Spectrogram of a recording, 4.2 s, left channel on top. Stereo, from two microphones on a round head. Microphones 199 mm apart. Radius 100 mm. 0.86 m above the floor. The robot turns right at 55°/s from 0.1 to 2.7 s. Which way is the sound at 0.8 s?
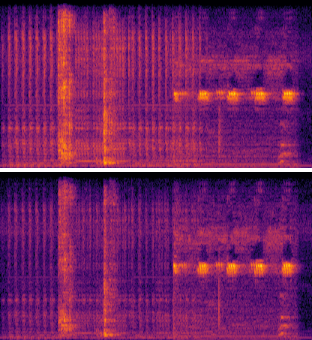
85° left.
